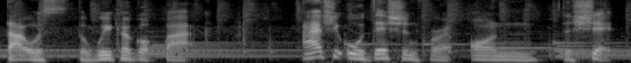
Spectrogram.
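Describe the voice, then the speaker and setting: A man's voice: medium pitch, animated, fairly quick, music in the background. Chatty candid young man. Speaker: actor, podcast host. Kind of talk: casual podcast chat.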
